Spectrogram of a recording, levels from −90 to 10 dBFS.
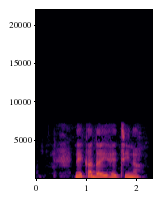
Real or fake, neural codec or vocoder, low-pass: real; none; 7.2 kHz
